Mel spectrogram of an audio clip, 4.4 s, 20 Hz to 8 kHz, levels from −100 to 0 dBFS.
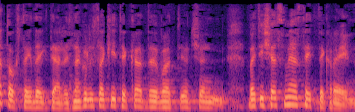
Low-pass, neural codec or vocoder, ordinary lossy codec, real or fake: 7.2 kHz; none; MP3, 32 kbps; real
